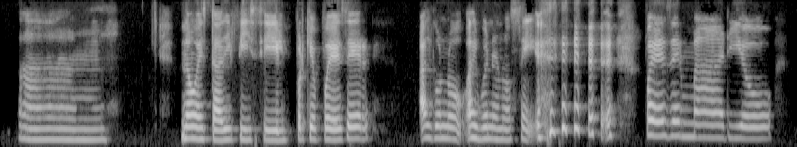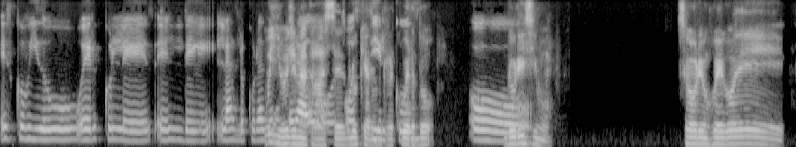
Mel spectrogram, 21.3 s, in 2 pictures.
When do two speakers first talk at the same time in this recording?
14.2 s

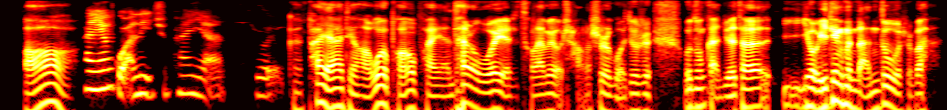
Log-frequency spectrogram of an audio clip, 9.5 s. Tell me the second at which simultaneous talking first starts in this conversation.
none

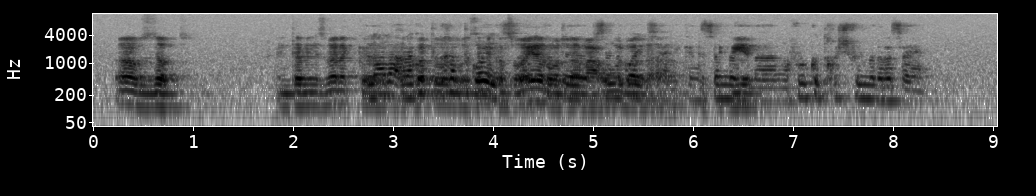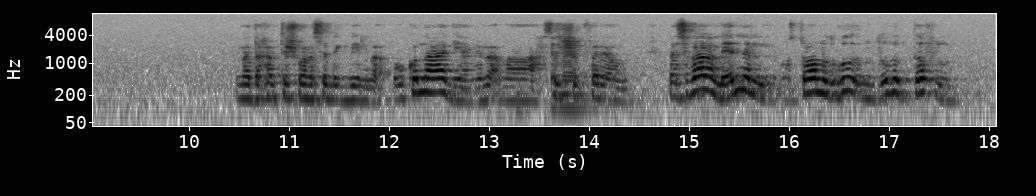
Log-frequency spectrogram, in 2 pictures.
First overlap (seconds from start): 2.7 s

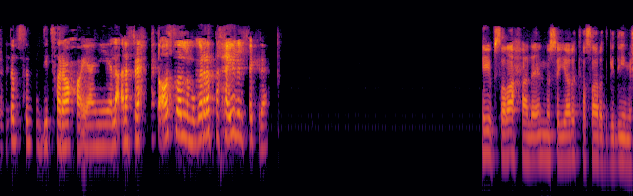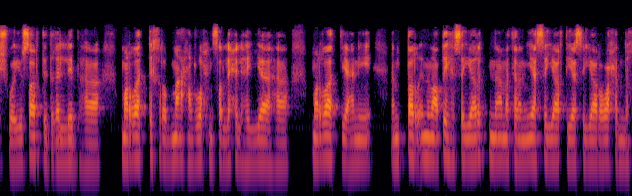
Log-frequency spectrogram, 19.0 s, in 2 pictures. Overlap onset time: none

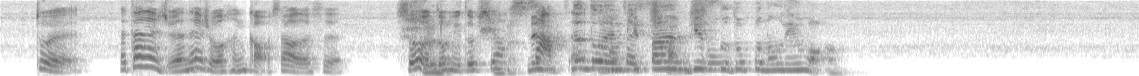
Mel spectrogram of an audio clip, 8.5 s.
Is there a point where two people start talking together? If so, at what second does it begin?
3.0 s

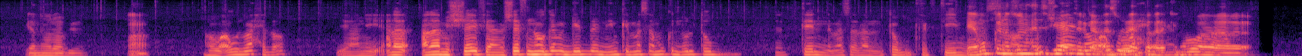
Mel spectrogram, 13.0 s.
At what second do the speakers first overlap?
9.7 s

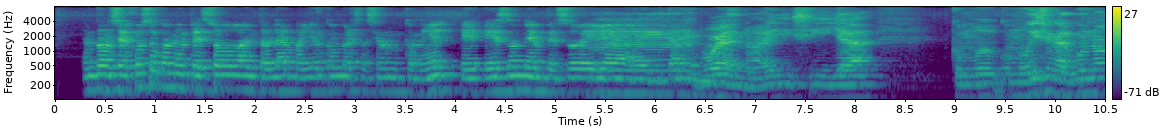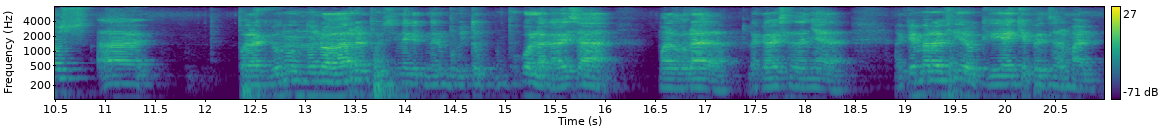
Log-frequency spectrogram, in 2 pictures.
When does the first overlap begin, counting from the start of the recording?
5.3 s

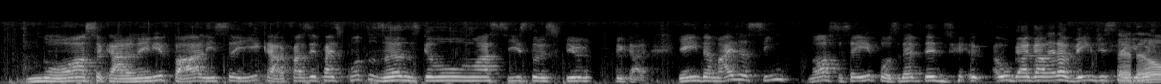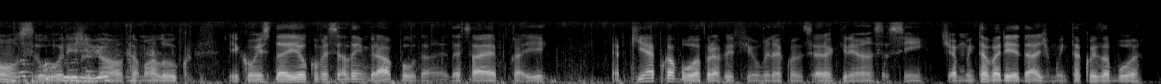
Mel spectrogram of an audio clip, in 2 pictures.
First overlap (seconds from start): 11.0 s

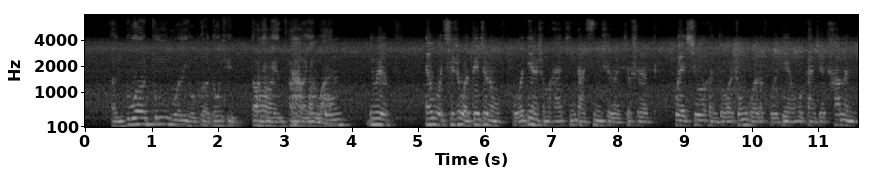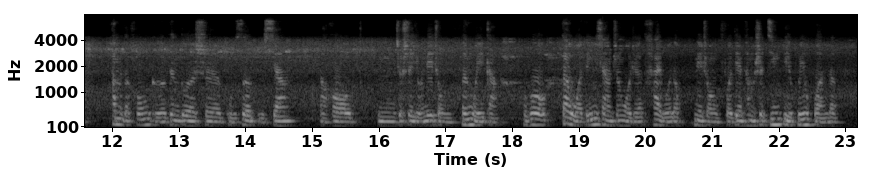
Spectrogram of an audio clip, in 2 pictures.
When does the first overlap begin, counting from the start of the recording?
2.6 s

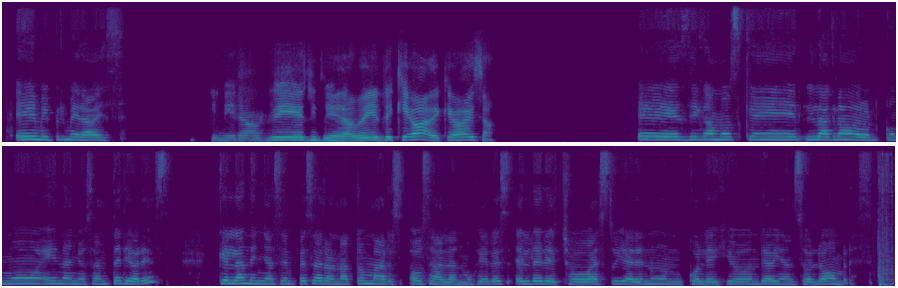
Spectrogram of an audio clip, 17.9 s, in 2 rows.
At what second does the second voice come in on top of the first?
none

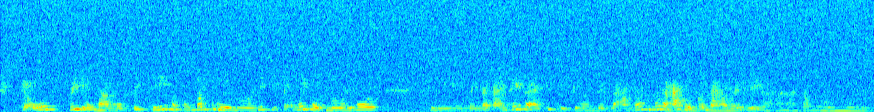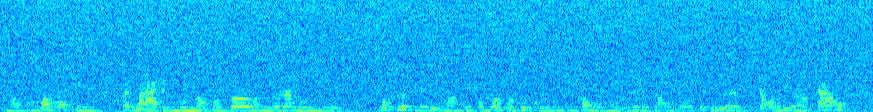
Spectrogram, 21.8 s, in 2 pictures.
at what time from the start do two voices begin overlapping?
8.3 s

